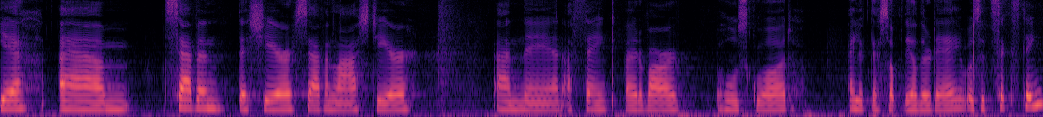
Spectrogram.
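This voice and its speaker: A woman with a Northern Irish accent speaks at a fairly slow pace and medium pitch, with long, frequent pauses and fairly even intonation. Her tone is dark and mellow, in a very clean recording with a silent background. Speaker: footballer and youth coach. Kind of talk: studio interview. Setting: TV studio.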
